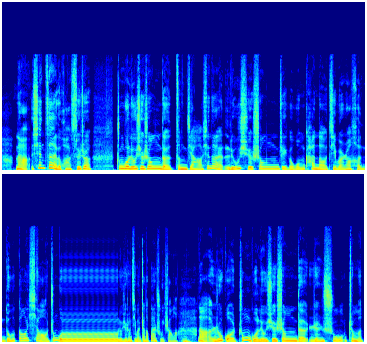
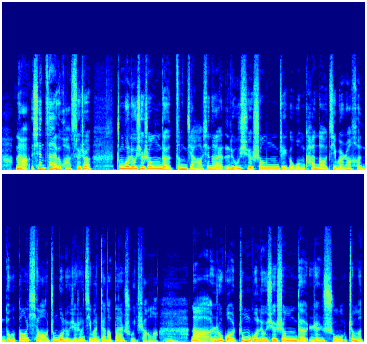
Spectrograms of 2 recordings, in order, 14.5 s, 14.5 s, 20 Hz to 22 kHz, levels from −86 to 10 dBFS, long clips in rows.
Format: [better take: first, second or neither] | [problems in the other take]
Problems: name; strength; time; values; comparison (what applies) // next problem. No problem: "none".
second | audio freezing; at 8.5 s for 1 s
